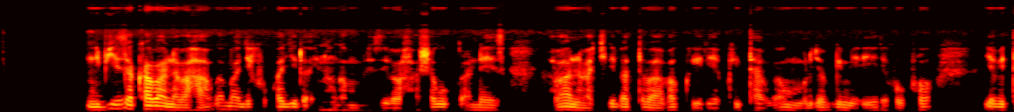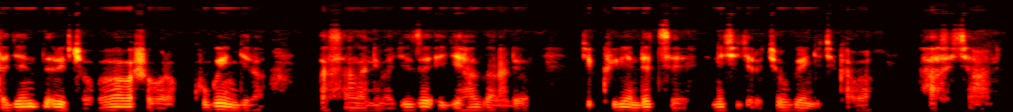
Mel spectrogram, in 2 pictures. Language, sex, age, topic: Kinyarwanda, male, 25-35, education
